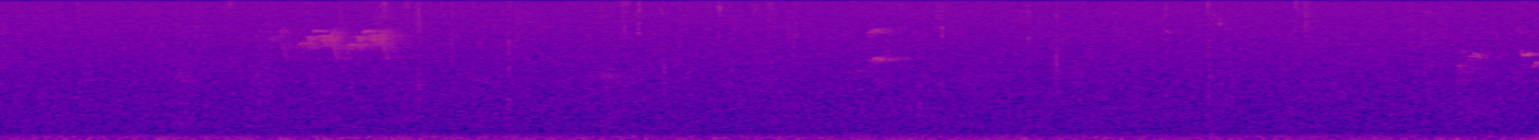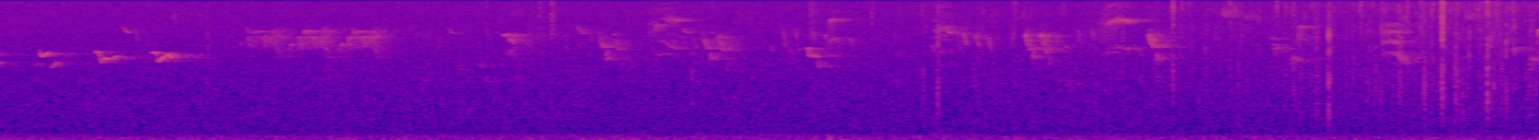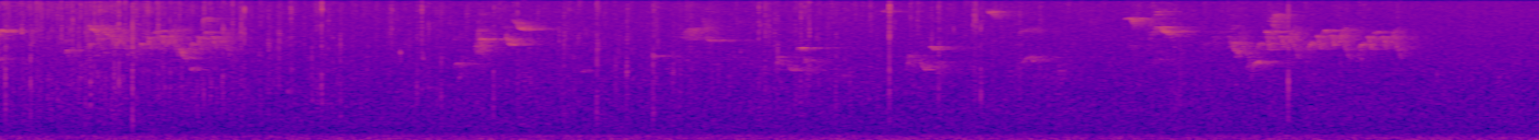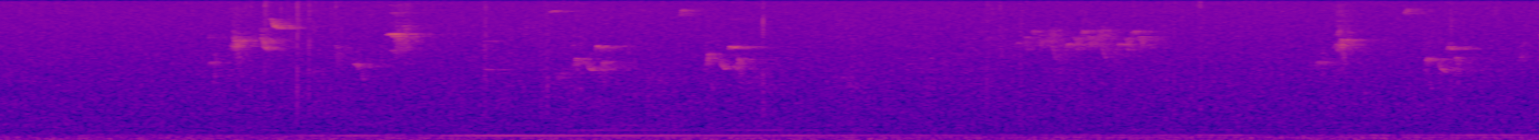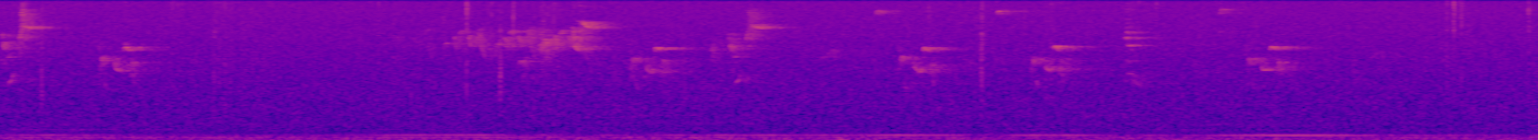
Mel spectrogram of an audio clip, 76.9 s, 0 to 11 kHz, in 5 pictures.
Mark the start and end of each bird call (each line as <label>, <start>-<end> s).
Common Yellowthroat (Geothlypis trichas), 2.8-3.9 s
Great Crested Flycatcher (Myiarchus crinitus), 8.5-8.9 s
American Robin (Turdus migratorius), 14.4-17.3 s
Common Yellowthroat (Geothlypis trichas), 17.7-19.3 s
Gray Catbird (Dumetella carolinensis), 20.1-31.8 s
American Goldfinch (Spinus tristis), 22.8-25.5 s
Common Yellowthroat (Geothlypis trichas), 31.5-33.2 s
Gray Catbird (Dumetella carolinensis), 34.6-43.9 s
Great Crested Flycatcher (Myiarchus crinitus), 40.8-41.4 s
Common Yellowthroat (Geothlypis trichas), 43.2-44.8 s
Gray Catbird (Dumetella carolinensis), 48.0-54.0 s
Common Yellowthroat (Geothlypis trichas), 56.2-57.7 s
Gray Catbird (Dumetella carolinensis), 59.0-63.2 s
Common Yellowthroat (Geothlypis trichas), 65.8-67.5 s
Gray Catbird (Dumetella carolinensis), 66.6-74.6 s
